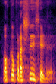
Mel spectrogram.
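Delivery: soft, low tender rebuke; God speaking gently. Retold or imitated. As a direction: gently ask a father's question. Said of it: "ఆయన అన్నాడు". (మెల్లగా ప్రేమగా గద్దిస్తూ)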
